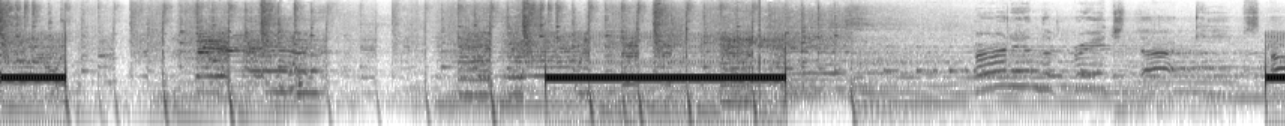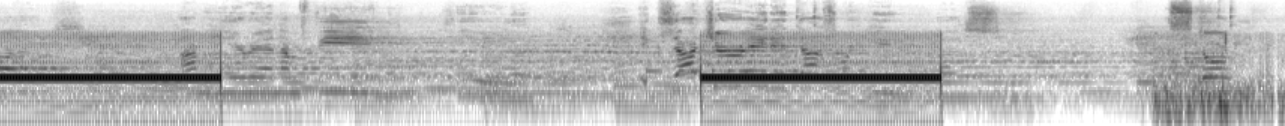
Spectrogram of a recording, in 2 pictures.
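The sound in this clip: Ringing tone on an AT&T phone call: three long, steady tones of about two seconds each, evenly spaced by pauses, with other, noisier sound at the start and end.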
